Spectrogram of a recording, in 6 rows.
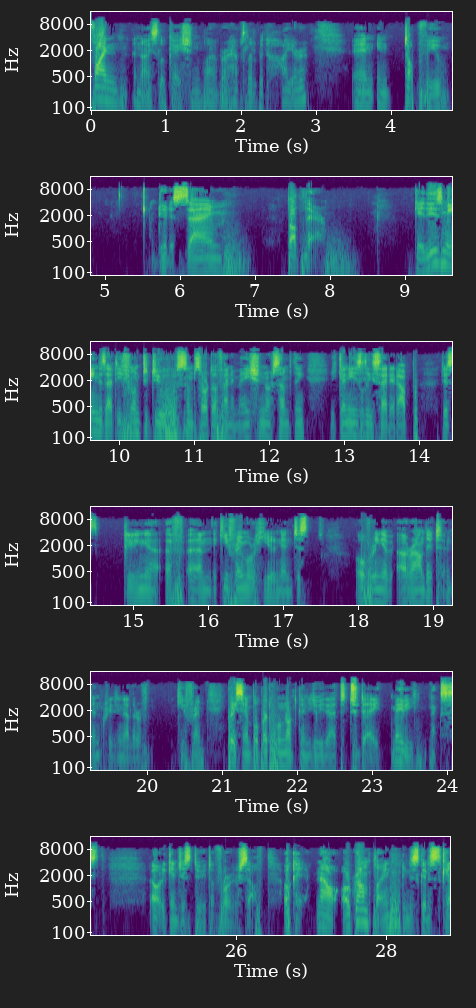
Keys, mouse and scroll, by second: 0.2 click, 1.5 g, 3.6 click, 3.9 click, 7.4 click, 7.4 g, 8.5 click, 10.2 g, 13.0 click, 16.9 g, 22.2 click, 23.2 right click, 28.2 s.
